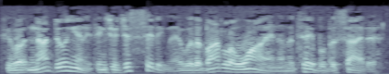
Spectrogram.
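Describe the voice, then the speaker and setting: An actor playing an anxious husband who stammers and repeats himself, in a radio drama. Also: male voice, fairly low pitch, very animated, racing, husky, heavily acted. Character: anxious middle-aged man, husband, frightened and pleading. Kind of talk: 1970s radio drama acting. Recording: muffled lo-fi old radio recording.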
